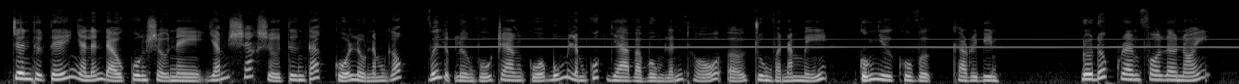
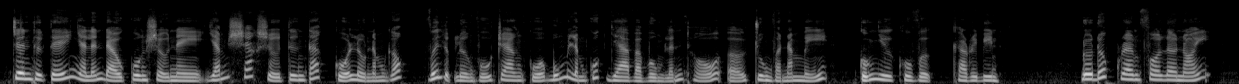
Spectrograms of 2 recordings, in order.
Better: second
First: high-pitched whine; noticeable; from 4.5 s on; 2 kHz, 15 dB below the speech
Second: none

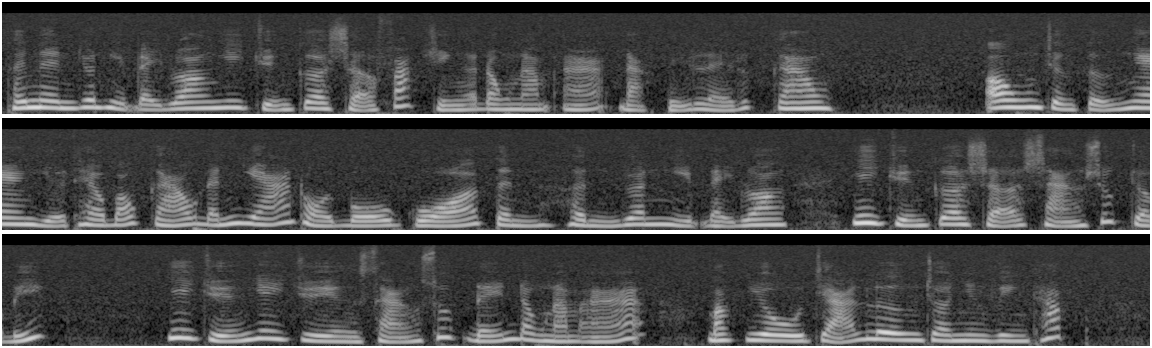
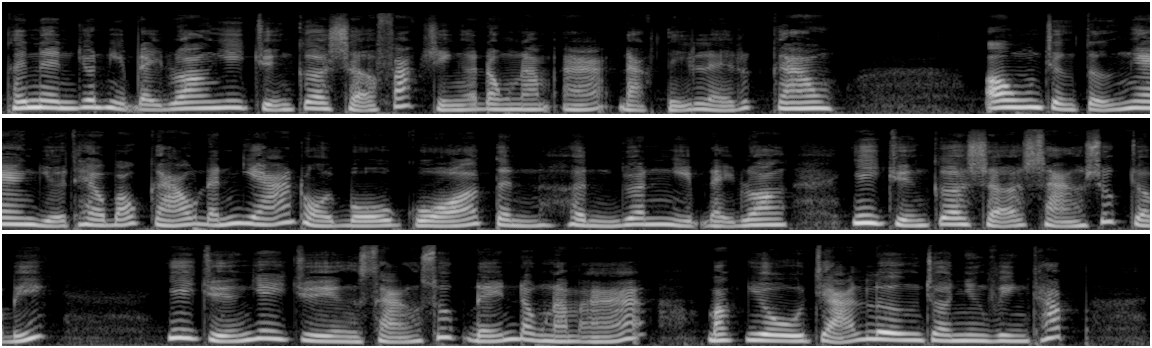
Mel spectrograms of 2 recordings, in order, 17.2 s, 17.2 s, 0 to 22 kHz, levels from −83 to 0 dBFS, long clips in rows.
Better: second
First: hiss; noticeable; throughout; 20 dB below the speech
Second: none

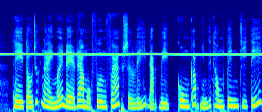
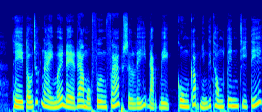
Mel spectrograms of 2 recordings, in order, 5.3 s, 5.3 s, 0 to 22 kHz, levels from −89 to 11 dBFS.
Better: second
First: high-pitched whine; loud; throughout; 3 kHz, 7 dB below the speech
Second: none

